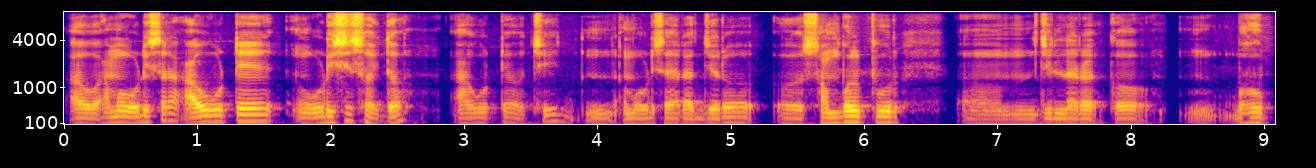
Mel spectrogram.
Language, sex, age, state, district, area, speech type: Odia, male, 30-45, Odisha, Ganjam, urban, spontaneous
